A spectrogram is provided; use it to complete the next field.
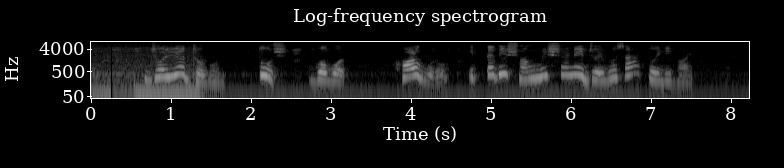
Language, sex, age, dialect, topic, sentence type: Bengali, female, 25-30, Standard Colloquial, agriculture, statement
